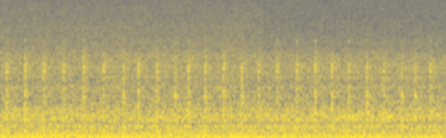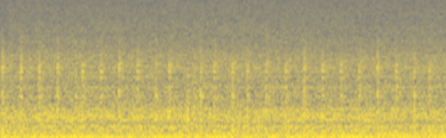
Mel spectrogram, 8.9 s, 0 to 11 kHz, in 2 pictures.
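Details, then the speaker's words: DeForest 10DA517 AM radio fitted with glass tubes instead of specified metal tubes: faint, steady putt-putt drumming under the hiss, a low regular motorboating pulse instead of the usual squeal; cause not yet found. "that's not so bad even like that it's very quiet I don't know why it isn't screeching at me sounds like some pleasant drumming okay very faint"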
